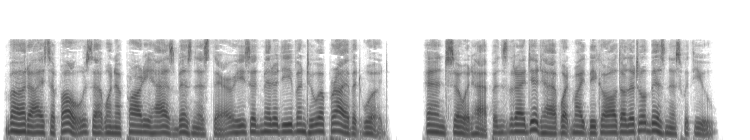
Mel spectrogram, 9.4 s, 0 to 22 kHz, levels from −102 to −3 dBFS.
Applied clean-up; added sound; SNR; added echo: none; none; none; none.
